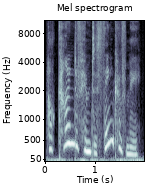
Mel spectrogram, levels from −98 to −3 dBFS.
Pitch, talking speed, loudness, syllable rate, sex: 270 Hz, 240 wpm, -15 LUFS, 4.4 syllables/s, female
